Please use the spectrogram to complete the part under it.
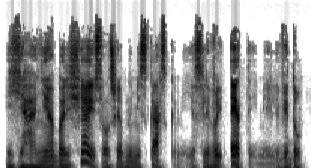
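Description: A man reading the part of a cool, sharp-tongued young woman in an audiobook, raising his voice for her cutting, mocking lines. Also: low voice, fairly quick, dry recording, clean studio sound.

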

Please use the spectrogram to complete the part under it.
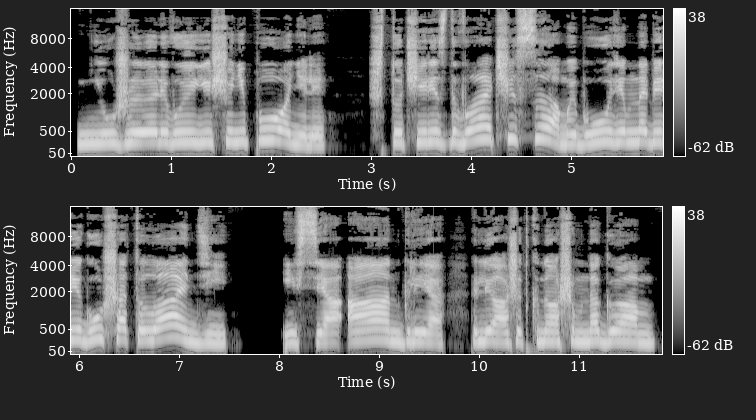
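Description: A woman reading the part of a scheming male vampire leader in a storybook, with a slow, coaxing delivery. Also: fairly high pitch, dry recording, clean studio sound.

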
